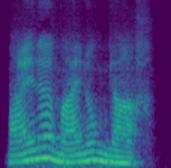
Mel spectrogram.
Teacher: The R, when you're pronouncing it, is very slight, depending on the region in Germany. But it exists, and make sure to remember that it exists, so whenever you write it, you actually write it.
